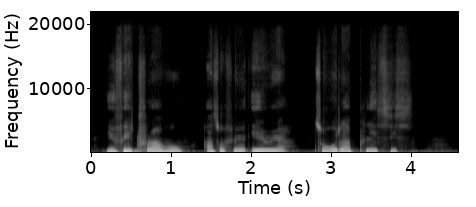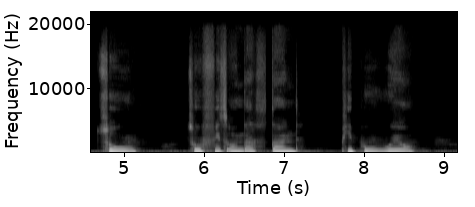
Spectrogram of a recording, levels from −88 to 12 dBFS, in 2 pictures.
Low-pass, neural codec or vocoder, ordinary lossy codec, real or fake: 19.8 kHz; autoencoder, 48 kHz, 128 numbers a frame, DAC-VAE, trained on Japanese speech; none; fake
